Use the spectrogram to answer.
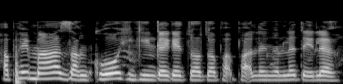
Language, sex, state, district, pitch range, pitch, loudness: Wancho, female, Arunachal Pradesh, Longding, 200-235 Hz, 215 Hz, -15 LUFS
